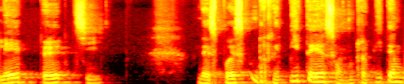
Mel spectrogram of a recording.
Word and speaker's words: petit: Y le petit no pronuncias ni la s ni la t de la palabra est y la palabra petit no pronuncias la última t y le petit después repite eso.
